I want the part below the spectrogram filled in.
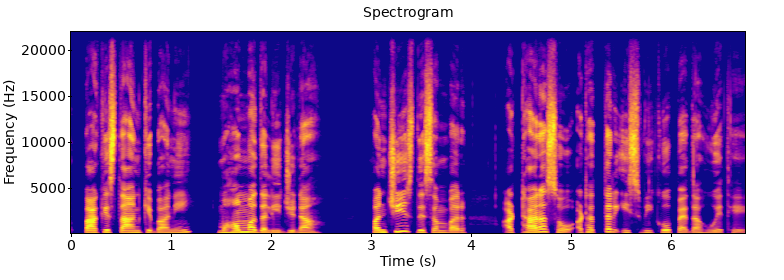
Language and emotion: Urdu, neutral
